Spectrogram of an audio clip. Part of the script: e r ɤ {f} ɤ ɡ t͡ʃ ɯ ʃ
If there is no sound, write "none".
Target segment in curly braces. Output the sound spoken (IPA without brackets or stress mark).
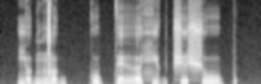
fʲ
